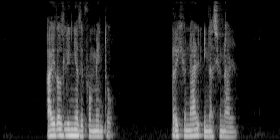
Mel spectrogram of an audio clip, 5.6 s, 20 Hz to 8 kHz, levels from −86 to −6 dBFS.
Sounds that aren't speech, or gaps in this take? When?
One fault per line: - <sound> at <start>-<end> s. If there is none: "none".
none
